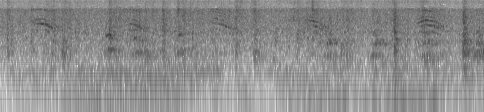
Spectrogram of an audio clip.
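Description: A bird chirping over and over, short high notes that rise and fall, about one a second, over a low steady hum. A few brief crinkles of a plastic bag being handled come through near the middle and near the end.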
